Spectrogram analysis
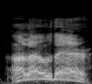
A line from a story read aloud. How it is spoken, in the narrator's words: cried Farmer Maggot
